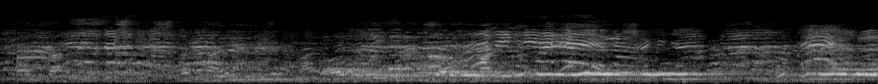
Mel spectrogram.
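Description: Many children's voices chattering and calling out at once, louder from about halfway through.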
